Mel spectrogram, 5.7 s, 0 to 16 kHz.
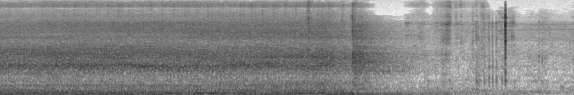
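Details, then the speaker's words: Triumph Tiger 1200 Explorer at 45,645 on the odometer, idling after repair: excessive play in the alternator housing and bearings, bearings replaced. Even, steady low idle thump, then fades out; no clock-like knock remains. "O problema realmente estava no alternador mesmo, tá? Tinha uma folga excessiva lá na carcaça do alternador e nos rolamentos. Então montamos aqui, o barulho foi embora."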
